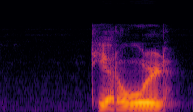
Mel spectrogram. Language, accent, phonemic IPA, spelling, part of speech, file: German, Austria, /tiˈʁoːl/, Tirol, proper noun, De-at-Tirol.ogg
- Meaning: 1. Tyrol (a state in western Austria) 2. Tyrol (a geographic region in Central Europe including the state of Tyrol in Austria and the regions of South Tyrol and Trentino in Italy)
